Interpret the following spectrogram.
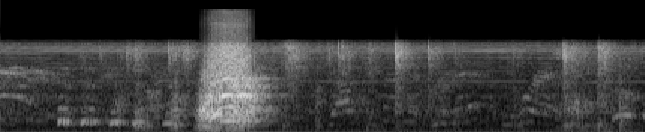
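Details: A female Basset Hound, who hated having her nails done with a Pedi Paws trimmer, gives a run of short, whining yelps, then one loud, harsh outburst in protest.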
